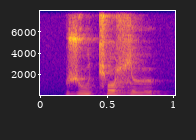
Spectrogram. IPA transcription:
ʒu cʰoɮɯ

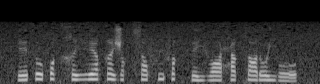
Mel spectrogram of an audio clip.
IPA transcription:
e˨˦θo˦f ɒ˦kχi˦ ɦe˦jqi˦˨ʒo˦qsɒ˦ fi˦fe˨qke˨j βɒ˦˨ ħi˦qɾɒ˦ ɾo˦jo˨

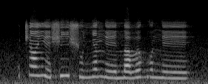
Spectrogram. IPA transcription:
t͡ʃã˦je˨ʃiː˦ ʃu˨ɲã˦ ŋeː˨ na˨vɛ˦ɡʷɛ˦˨ ŋeː˨

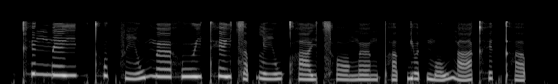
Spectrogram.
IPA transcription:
kʰɪ˥ŋme˥j | t̪ʰʊ˥k̚ fiː˨˥w mœː˥huː˥j t̪ʰe˥jt͡sɐ˨˥p̚ liː˨˧wkʰaː˨j t͡sʰɔː˨ŋœː˨ŋpʰɐ˨˥k̚ jɵ˧t̚mo˨˥w ŋaː˨˥kʰɪ˥k̚t̪ʰɐ˧p̚

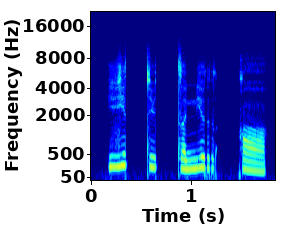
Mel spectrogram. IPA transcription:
vʲetːytːɜ mʲɵr kːɒ

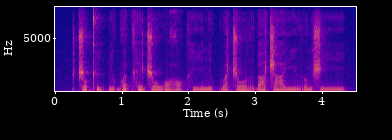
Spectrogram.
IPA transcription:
t͡ʃʊ˦˨kʼi˨k͡pi˨ ɡʷɛ˦kʰɪ˦˨t͡ʃo˨ wɔ˦ɣɔ˨kʰiː˨ni˨ kʷa˨t͡ʃoː˦rɗa˨t͡ʃaː˨ jĩ˨rʊ˦n ʃiː˦

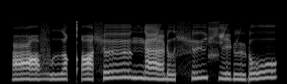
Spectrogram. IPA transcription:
ʕɑvɯːqʼɑɬøː ŋæɽɯ ɬy ɕiɽy ɽo

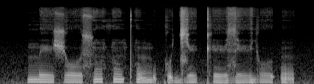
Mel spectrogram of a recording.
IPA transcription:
me˨ɪ̯ʃo˨ʊ̯ sũ˦θũ˦ pʰũ˦˨mṵ˦˨ko̰˦˨ d͡ʑe˦ɪ̯kʰe˨ɪ̯ze˦ɪ̯jo˦ʊ̯ ʔũ˦˨

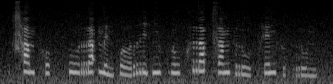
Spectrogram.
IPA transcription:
t͡ɕʰa˧mpʰo˨˩k̚ pʰuː˧ra˦˥ʔme˩˦npɤː˩˦ ri˦˥ʔŋɯ˦˥k̚ luː˧kʰra˥˩p̚ sa˥˩ŋtruː˨˩ pʰe˥˩nkɯ˨˩k̚ru˧n

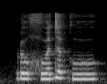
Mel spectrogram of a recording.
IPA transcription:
ɽuχʷɐ dɐku

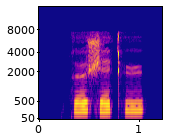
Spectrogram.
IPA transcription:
kø ʃekʰy

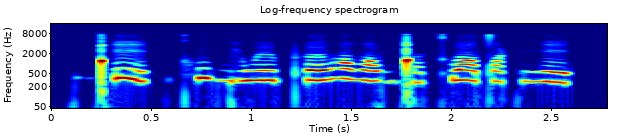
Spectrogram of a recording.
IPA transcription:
ǃʼe | kʰuɡ͡biw ø pʰœɦeðˤiwɡ͡ǃa kʼutˤyk ɦe

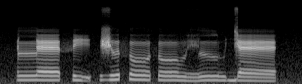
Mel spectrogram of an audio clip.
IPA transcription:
lːɛːθi | ʒɯ θoːθoːβe̤ lːṳɟɛː

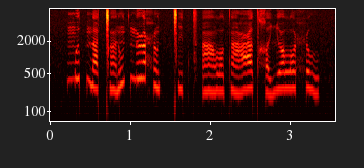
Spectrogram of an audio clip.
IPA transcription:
mɤ˦tna˨ ǀɐ̃˨ ɾũ˦tnə˞˦ħũ˨t ǀi˨tt͡sʼã˨ lˠu˨tã˨ ʕa˦tχɐ˨ʎə˞˦ lˠu˦ ħu˦˨

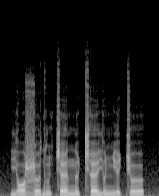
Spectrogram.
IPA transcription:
jɔ ɮɵdũ cɛnɵ cʰɛjɵɲje cɵ

